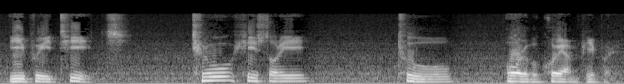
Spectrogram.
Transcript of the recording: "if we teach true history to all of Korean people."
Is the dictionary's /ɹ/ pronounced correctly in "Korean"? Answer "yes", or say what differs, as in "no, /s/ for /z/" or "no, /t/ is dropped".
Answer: no, /ɹ/ is dropped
